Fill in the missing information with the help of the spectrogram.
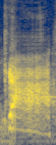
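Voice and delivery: high frustrated gah, mock; imitating son's gah. Six-year-old son over his workbook, a high frustrated gah. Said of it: "he'll do this, the same thing".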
